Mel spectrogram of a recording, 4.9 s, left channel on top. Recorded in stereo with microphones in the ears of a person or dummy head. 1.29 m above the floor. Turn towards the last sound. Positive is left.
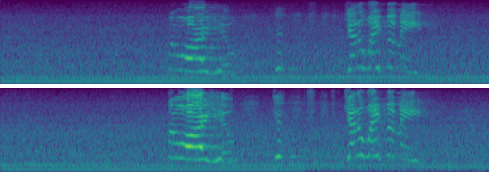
turn(degrees=-15)  # may be behind; listen again after turning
